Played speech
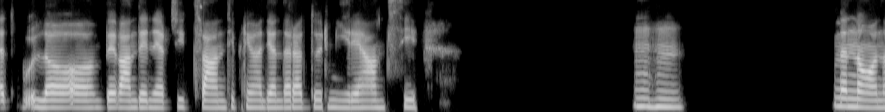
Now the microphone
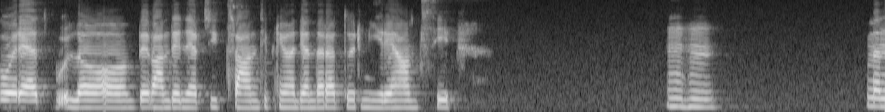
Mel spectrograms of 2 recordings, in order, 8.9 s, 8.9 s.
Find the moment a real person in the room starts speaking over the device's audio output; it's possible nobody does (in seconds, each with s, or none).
none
